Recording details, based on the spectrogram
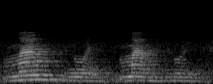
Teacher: Mam ini ada mim sukun ya. Mim sukun bertemu dengan nun, maka hukumnya adalah izhar syafawi, maka membacanya harus dijelaskan.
